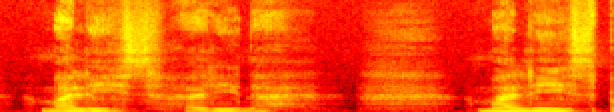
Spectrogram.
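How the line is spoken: Moan. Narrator (Russian): простонал он

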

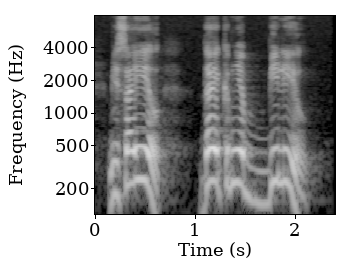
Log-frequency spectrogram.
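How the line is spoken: Shouted from above. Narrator (Russian): живописец, писавший наверху голубя, крикнул мне

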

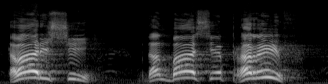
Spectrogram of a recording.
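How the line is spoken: Shouting. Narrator (Russian): закричал

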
